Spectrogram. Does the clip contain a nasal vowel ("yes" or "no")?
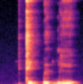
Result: yes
